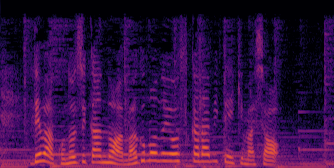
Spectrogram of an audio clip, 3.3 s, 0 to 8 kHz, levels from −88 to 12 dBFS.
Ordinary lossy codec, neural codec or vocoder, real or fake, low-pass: AAC, 48 kbps; none; real; 7.2 kHz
